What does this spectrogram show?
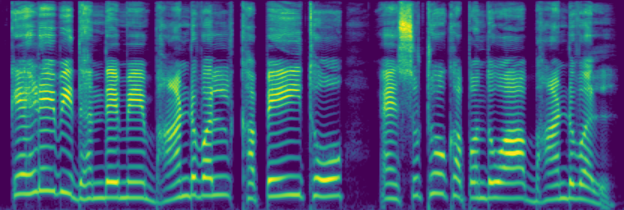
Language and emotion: Sindhi, neutral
